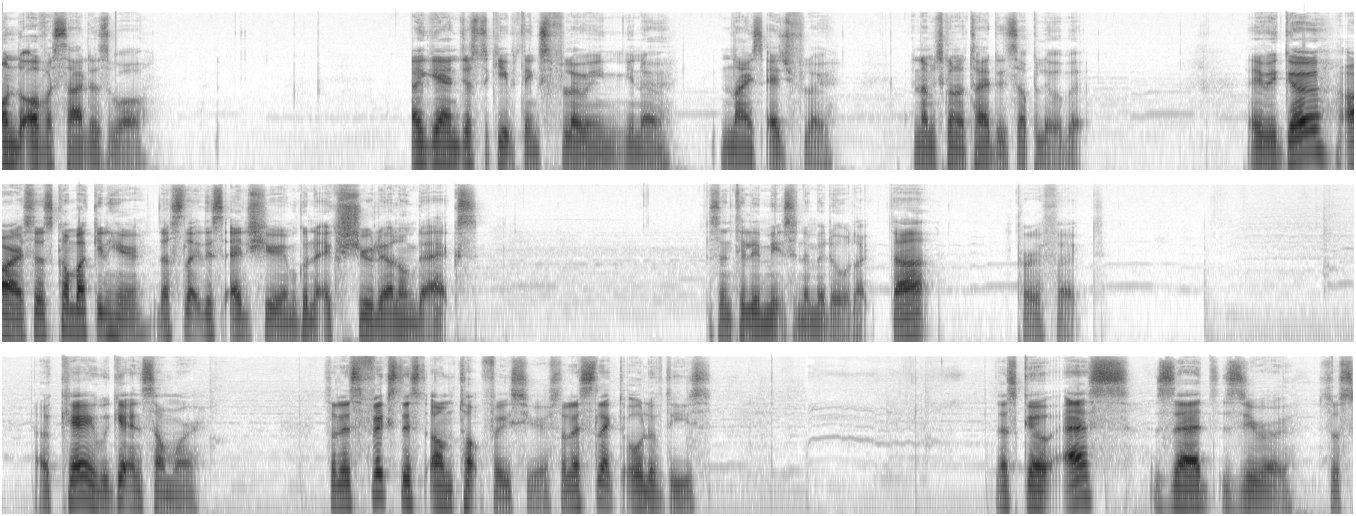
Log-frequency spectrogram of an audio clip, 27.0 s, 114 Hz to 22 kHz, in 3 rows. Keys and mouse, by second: 0.8 ctrl+r, 3.4 Tab, 3.6 KP_3, 4.1 Tab, 4.9 shift+middle click, 6.1 right click, 6.7 shift+right click, 7.6 Tab, 8.1 KP_7, 8.5 Tab, 9.2 shift+middle click, 9.3 shift+middle click, 10.1 right click, 10.8 shift+right click, 13.1 e, 14.8 shift+middle click, 16.4 shift+middle click, 17.1 Tab, 17.4-18.8 middle drag, 19.0-19.7 middle drag, 20.4 Tab, 21.0 right click, 21.2 KP_3, 22.1 right click, 22.9 ctrl+right click, 24.5 s.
